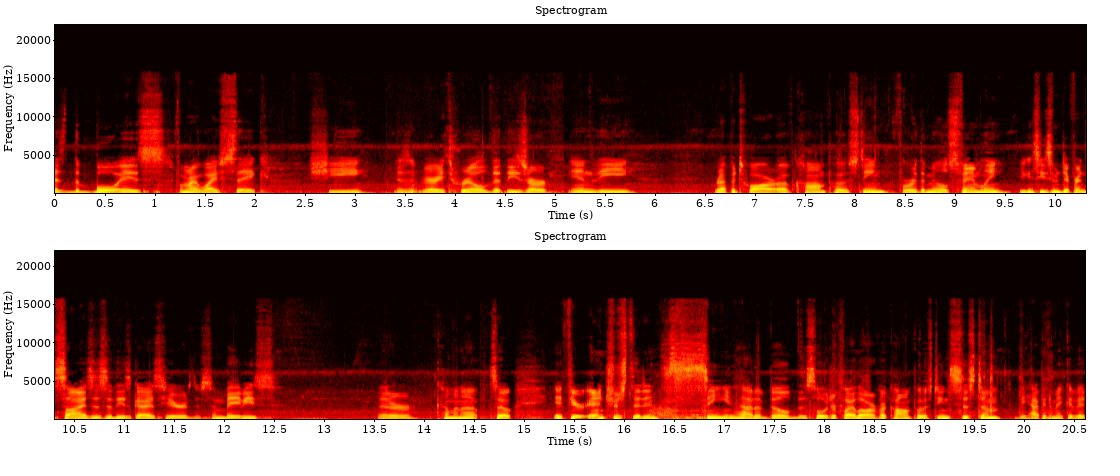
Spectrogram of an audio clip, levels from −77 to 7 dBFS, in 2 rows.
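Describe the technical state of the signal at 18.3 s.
At 18.3 s the signal is intact, with no dropout, distortion or other fault to be heard at that moment.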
